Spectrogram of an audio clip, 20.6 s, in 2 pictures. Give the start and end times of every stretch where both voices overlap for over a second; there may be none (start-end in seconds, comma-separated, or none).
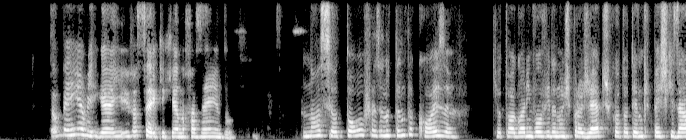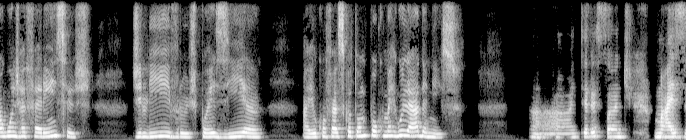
none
